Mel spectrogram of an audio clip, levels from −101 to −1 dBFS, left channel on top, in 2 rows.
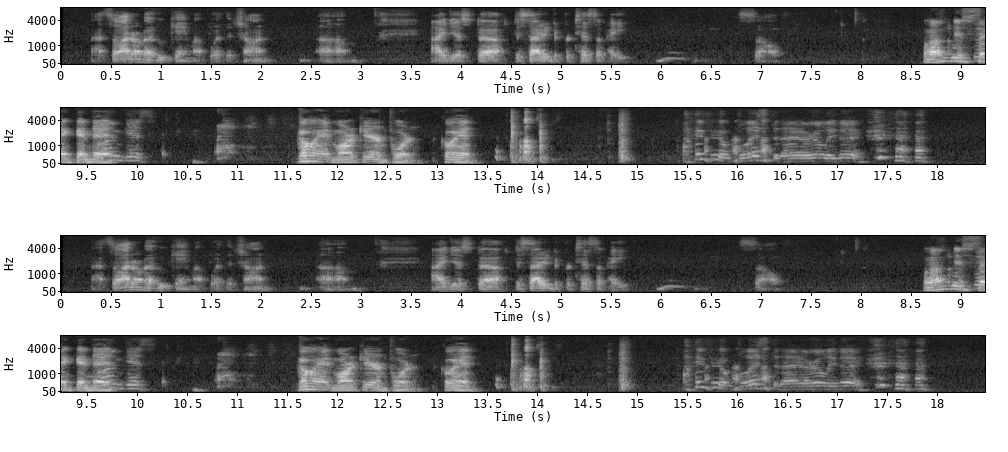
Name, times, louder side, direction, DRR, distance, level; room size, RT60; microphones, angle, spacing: voice 1, 0.3-2.1 2.6-2.9 3.2-5.6 5.9-6.2 6.8-7.2 10.8-11.0 13.7-13.9 14.8-14.9, left 2 dB, 75° left, 0.8 m, -31 dB
voice 2, 8.6-9.7 11.6-12.8 13.1-13.4, left 1 dB, 15° left, 0.6 m, -23 dB
voice 3, 9.6-10.1 15.4-17.9, left 1 dB, 45° left, 1.0 m, -37 dB
2.7 x 2.2 x 2.9 m
head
